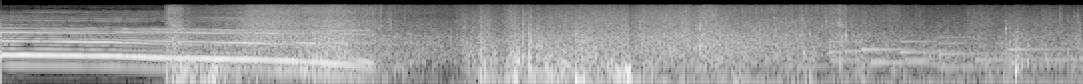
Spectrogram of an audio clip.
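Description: A descending whistle-like tone ends in a loud, sudden splash as a body plunges into pool water in a cannonball jump, followed by several seconds of churning, sloshing water settling down.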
